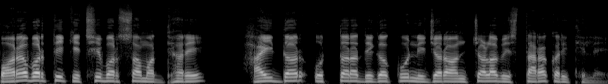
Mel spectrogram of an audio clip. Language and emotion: Odia, neutral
